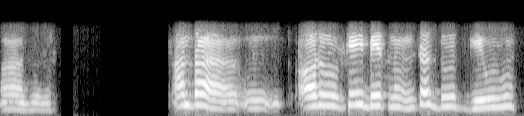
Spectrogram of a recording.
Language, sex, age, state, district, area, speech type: Nepali, female, 60+, West Bengal, Kalimpong, rural, conversation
